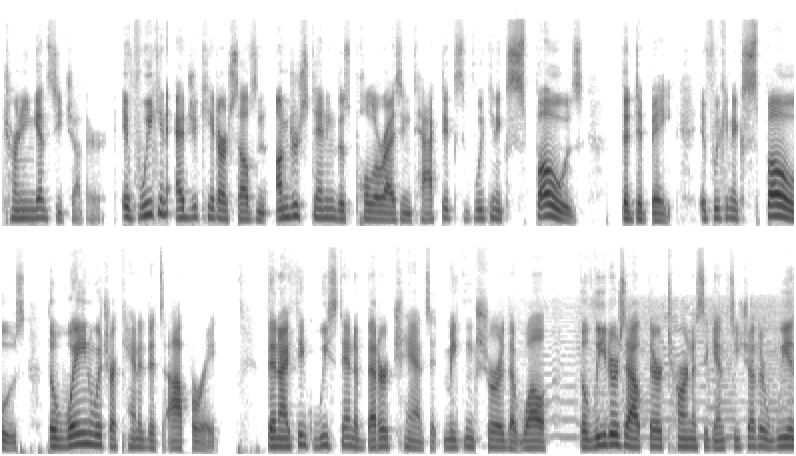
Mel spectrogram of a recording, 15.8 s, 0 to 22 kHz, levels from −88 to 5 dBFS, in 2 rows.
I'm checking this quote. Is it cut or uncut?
cut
